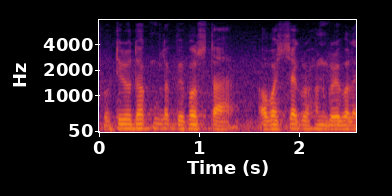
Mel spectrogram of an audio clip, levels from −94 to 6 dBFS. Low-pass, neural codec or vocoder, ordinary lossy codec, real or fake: none; none; none; real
